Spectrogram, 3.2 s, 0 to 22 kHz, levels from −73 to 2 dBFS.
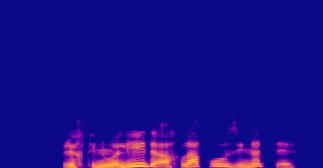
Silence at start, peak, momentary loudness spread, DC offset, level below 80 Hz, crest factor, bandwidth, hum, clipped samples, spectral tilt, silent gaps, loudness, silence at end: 0.65 s; 0 dBFS; 18 LU; under 0.1%; -70 dBFS; 14 dB; 5.6 kHz; none; under 0.1%; -7.5 dB/octave; 2.68-2.74 s; -14 LUFS; 0.3 s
